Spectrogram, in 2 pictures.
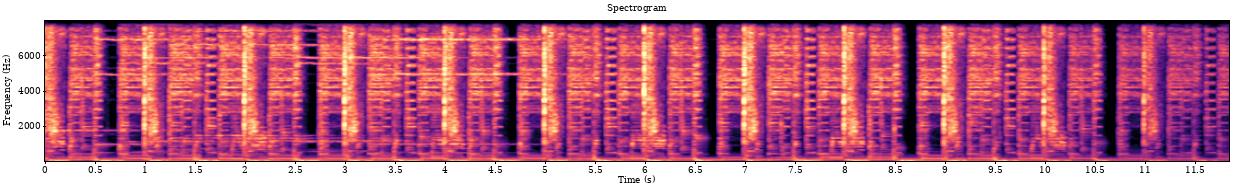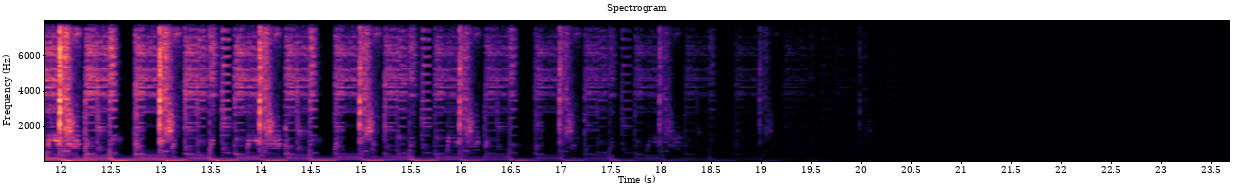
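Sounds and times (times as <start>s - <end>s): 
disco music: 0.0s - 17.4s.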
